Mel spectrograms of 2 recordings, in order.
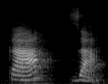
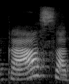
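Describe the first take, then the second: First: The middle consonant is a buzzing Z sound. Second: The middle consonant is a hissing S sound. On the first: The speaker calls it right. "ele vai ter o som de Z e não o som de S" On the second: The speaker calls it wrong. "S com A dá sa. ... Mas não é assim que a gente lê"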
